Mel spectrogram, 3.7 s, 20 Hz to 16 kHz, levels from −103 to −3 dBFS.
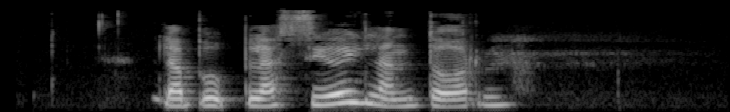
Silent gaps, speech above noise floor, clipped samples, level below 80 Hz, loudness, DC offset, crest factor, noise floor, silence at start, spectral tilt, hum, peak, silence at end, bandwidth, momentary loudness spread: none; 52 dB; under 0.1%; under -90 dBFS; -33 LUFS; under 0.1%; 18 dB; -84 dBFS; 0.75 s; -2.5 dB/octave; none; -16 dBFS; 1.1 s; 11.5 kHz; 12 LU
